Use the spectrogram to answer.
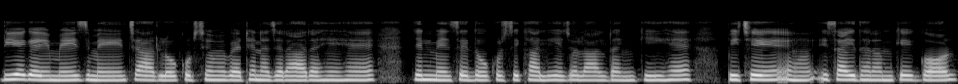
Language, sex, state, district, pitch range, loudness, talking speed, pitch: Hindi, female, Uttar Pradesh, Muzaffarnagar, 200-215 Hz, -14 LUFS, 190 wpm, 205 Hz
